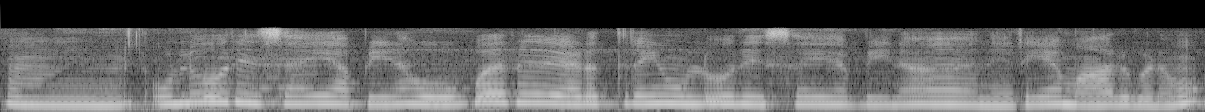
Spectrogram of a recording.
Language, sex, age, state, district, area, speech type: Tamil, female, 30-45, Tamil Nadu, Tiruvarur, rural, spontaneous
